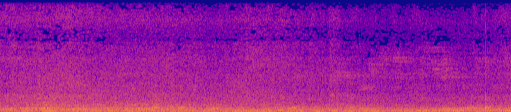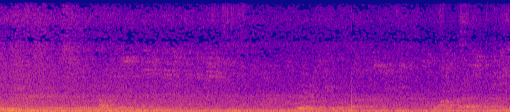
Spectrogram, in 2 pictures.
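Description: Indistinct background voices over a steady low hum.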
